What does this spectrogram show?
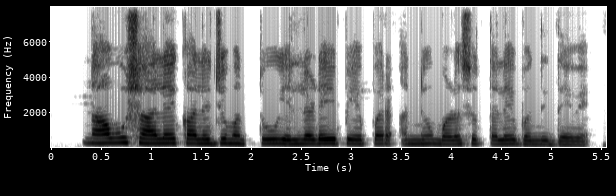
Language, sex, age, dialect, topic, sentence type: Kannada, female, 51-55, Central, agriculture, statement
